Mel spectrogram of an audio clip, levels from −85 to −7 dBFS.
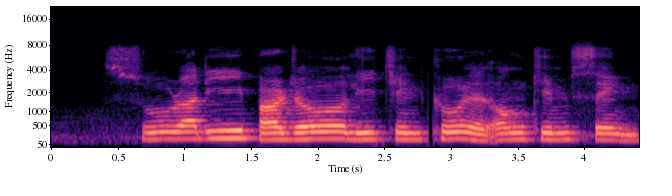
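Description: At 2.82 s there's a block of digital silence about 40 ms long: the output dropped to zeros and back with no fade, so you hear a short hole.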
